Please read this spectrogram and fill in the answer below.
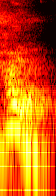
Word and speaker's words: Chaya: It's Chaya. CH is pronounced Ch."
